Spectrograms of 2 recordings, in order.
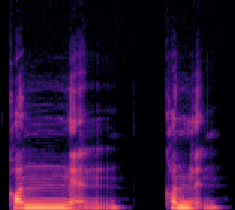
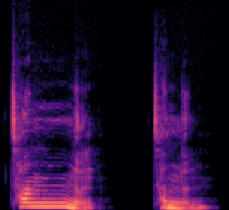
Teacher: When a syllable ends with a T sound and the next syllable starts with ni은 or mium, that T is pronounced as N sound. In other words, 디귿, 티읕, 시옷, 쌍시옷, 지읒, 치읒, 히읗 are pronounced as ni은 in this position, and of course the spelling don't change.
